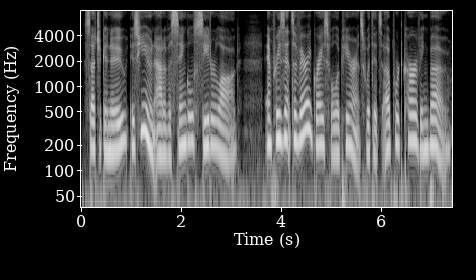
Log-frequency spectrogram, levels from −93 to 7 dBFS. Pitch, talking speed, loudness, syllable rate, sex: 195 Hz, 180 wpm, -15 LUFS, 5.0 syllables/s, female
